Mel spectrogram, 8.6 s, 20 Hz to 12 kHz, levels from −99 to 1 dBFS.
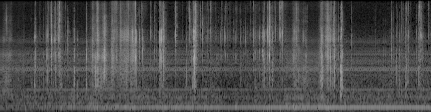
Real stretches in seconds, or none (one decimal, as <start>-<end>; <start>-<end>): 0.5-1.8; 2.7-5.7; 6.6-8.6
